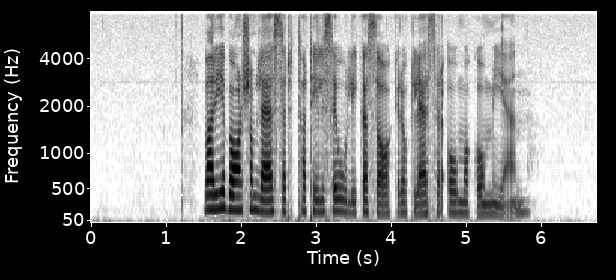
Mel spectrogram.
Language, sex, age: Swedish, female, 52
